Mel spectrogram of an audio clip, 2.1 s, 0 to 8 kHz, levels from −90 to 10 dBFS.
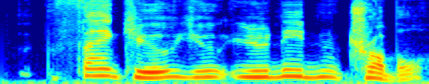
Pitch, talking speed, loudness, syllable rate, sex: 165 Hz, 110 wpm, -15 LUFS, 3.6 syllables/s, male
